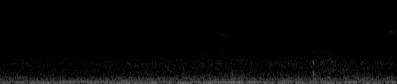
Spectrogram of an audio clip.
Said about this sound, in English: It's back on again. I can hear birds in the background. Mm-hmm. It's calming, isn't it? It is quite calming. It's quite therapeutic.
